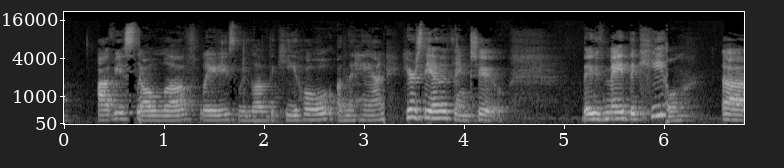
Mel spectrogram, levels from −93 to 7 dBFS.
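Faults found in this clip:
Damaged data in the compressed stream: three short glitches, about 55 ms each, at 0.72–0.78 s, 3.18–3.23 s and 6.00–6.05 s. Probably corrupted data reaching the decoder. Bad bytes in those frames get misread or rejected, the decoder loses sync and hunts for the next valid frame header, and you hear a brief glitch before it picks up again. The repeated hits are worth checking upstream in transport and storage.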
